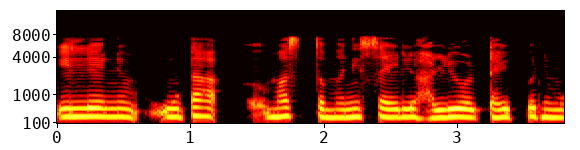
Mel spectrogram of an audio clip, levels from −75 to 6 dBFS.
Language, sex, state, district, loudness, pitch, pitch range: Kannada, female, Karnataka, Dharwad, -15 LUFS, 230 Hz, 225-240 Hz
